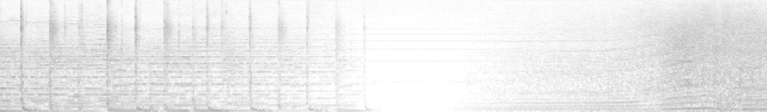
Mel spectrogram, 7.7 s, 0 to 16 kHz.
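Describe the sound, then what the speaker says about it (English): A GSRC 410 winged sprint car in a sim racing game on the Knoxville Raceway dirt oval gives sharp, rapid engine bursts and revs, falls briefly quiet, then builds back to a rising, loud drone. "taking you for a spin on the dirt around Knoxville Raceway in the GSRC 410 wing sprint car"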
